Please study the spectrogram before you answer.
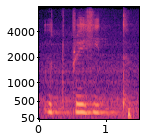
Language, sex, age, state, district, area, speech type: Nepali, female, 18-30, West Bengal, Kalimpong, rural, spontaneous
